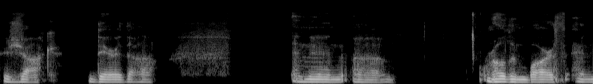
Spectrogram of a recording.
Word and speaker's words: Derrida: That's how you pronounce his name, Jacques Derrida.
